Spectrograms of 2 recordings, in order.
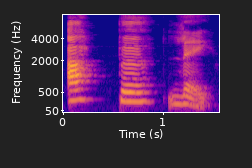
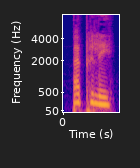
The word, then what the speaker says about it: appeler: One L after an E makes the E say and we know that ER is pronounced A, so this word is appeler. Let's hear it again. appeler, This is quite a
